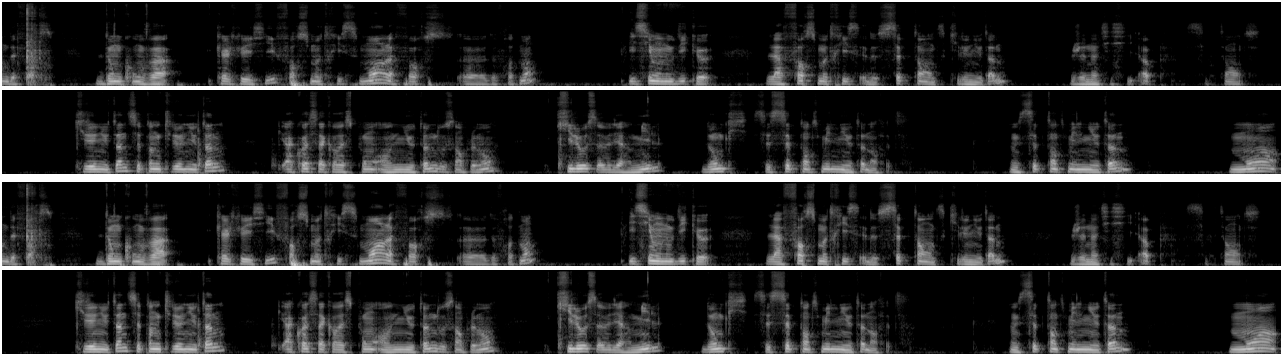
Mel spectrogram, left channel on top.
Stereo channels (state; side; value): normal; both; correlation 0.85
